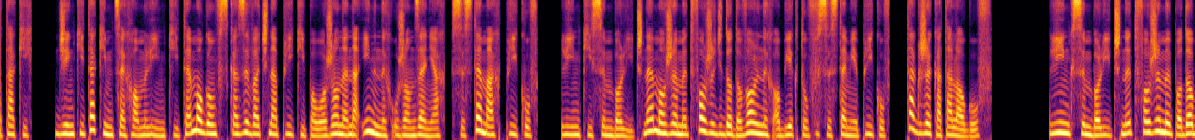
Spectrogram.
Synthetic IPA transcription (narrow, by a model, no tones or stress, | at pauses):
t̪akʲix | d͡ʑɛŋkʲit̪akʲimt̪sɛxɔmlʲiŋkʲit̪ɛmɔɡɔ̃w̃fskazɘvat͡ɕnaplʲikʲipɔwɔʐɔn̪ɛna̰ʔinːɘxuʐɔnd̪zɛɲaxfsɘst̪ɛmaxplʲikuf | lʲiŋkʲisɘmbɔlʲit͡ʂnɛmɔʐɛmɘt̪fɔʐɘd͡ʑd̪ɔd̪ɔvɔlnɘxɔ̰bʲjɛkt̪ufːsɘst̪ɛmʲjɛplʲikuft̪aɡʐɛkat̪alɔɡuf | lʲiŋksɘmbɔlʲit͡ʂnɘt̪fɔʐɘmɘpɔd̪ɔb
